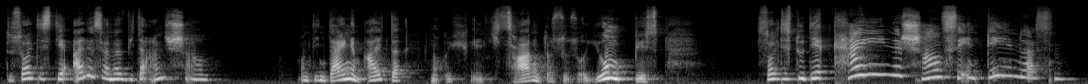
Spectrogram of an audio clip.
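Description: A woman playing a sharp-tongued, haughty old aunt, frail but proud, in a 1960 German radio play. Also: on the high side, heavily acted. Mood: commanding, scornful. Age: older. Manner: haughty, mocking, deliberate.

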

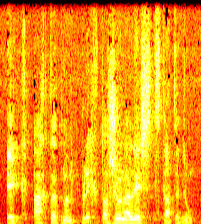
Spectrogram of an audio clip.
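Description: A man's voice: on the high side, expressive, moderate pace, breathy edge. A man playing a firm, self-righteous journalist giving evidence in a radio courtroom drama, formal and assured. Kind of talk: radio play courtroom acting.

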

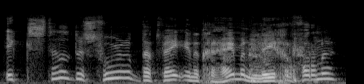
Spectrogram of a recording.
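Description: An actor playing a young, energetic, pragmatic leader, reasoning persuasively in a Dutch radio play. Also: male voice, sits high, moderate pace. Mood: reasoned, persuasive.

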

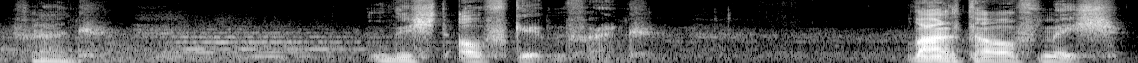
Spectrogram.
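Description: An actor playing a desperate, compassionate doctor who pleads intensely in a 1960s German radio drama. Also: male voice, deep voice, expressive, very slow, music in the background, exaggerated voice. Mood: hushed pleading. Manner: imploring, intense, swinging from whispers to shouts. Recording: 1960s mono radio play.

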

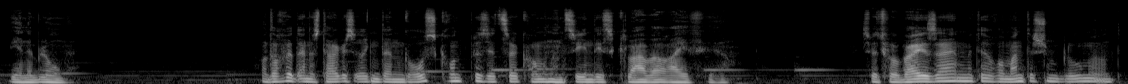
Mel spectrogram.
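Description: A man's voice: medium pitch, a little mellow, close to an everyday voice. An actor playing an earnest revolutionary who narrates his secret mission in a literary radio drama, introspective and brooding.

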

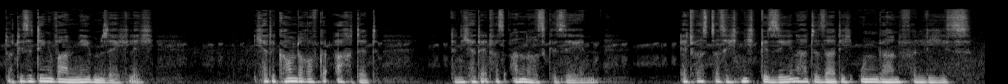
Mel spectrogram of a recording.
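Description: A man's voice: lowish voice, normal speed, mellow, slightly rough. An actor playing a tense, self-doubting man who tells his own story as introspective first-person narration in a radio play. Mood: brooding.

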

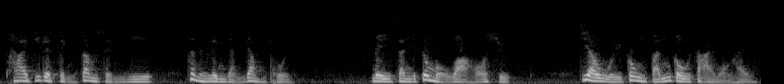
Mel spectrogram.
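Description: A man's voice: mid-range voice, expressive, normal speed, mellow, slightly rough, poor audio. A man playing a loyal, reverent royal minister in a Cantonese radio drama, formal and deferential in his speech. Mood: respectful.

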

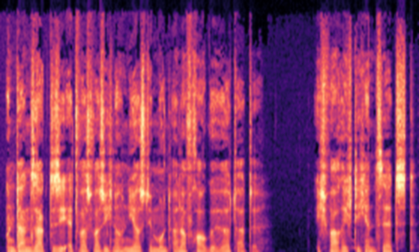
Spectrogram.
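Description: A man's voice: lowish voice, level tone, moderate pace, no room sound, clean studio sound, natural voice. An actor playing a prim, unremarkable man in his twenties, a captor narrating matter-of-factly in a radio drama. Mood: stiff, matter-of-fact. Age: 20s. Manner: matter-of-fact, stiffly proper. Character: prim, unremarkable 27-year-old male captor, petty-bourgeois butterfly collector. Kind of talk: first-person narration and dialogue in a radio drama. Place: dry studio.

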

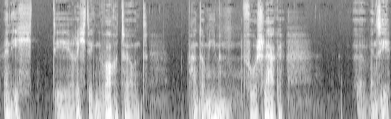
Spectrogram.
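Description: An actor playing a tormented, helpless ventriloquist in a radio crime drama, speaking in a halting, confessional way. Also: male voice, deep voice, husky, heavily acted. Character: tormented male ventriloquist, helpless under his doll's power.

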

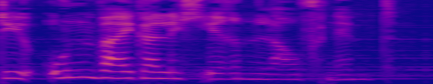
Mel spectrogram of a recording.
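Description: A woman playing a narrator who recalls her ashamed girlhood, in a measured, matter-of-fact literary radio play style. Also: mid-range voice, over music, natural voice. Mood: sober recollection.

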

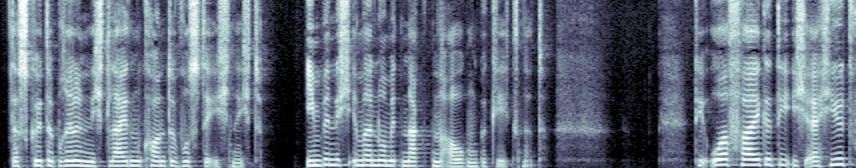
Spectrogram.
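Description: A young Romantic-era woman writer, ardent and defiant. She speaks in an effusive, self-dramatizing way with formal, old-fashioned wording, at a medium female pitch, as in a radio play. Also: mellow. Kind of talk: German radio drama acting.

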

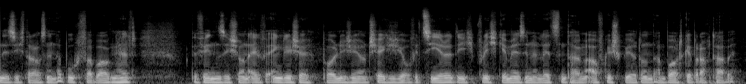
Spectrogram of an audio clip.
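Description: Sehr tiefer, knapper Marineoffizier. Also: male voice, sits low, a little mellow. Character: brisk, discreet British naval commander on secret rescue mission. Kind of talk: German radio play acting.

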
